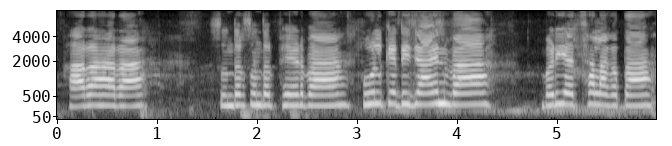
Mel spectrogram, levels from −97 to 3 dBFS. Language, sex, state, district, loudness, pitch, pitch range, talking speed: Hindi, female, Uttar Pradesh, Ghazipur, -13 LUFS, 275 Hz, 265-295 Hz, 120 wpm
